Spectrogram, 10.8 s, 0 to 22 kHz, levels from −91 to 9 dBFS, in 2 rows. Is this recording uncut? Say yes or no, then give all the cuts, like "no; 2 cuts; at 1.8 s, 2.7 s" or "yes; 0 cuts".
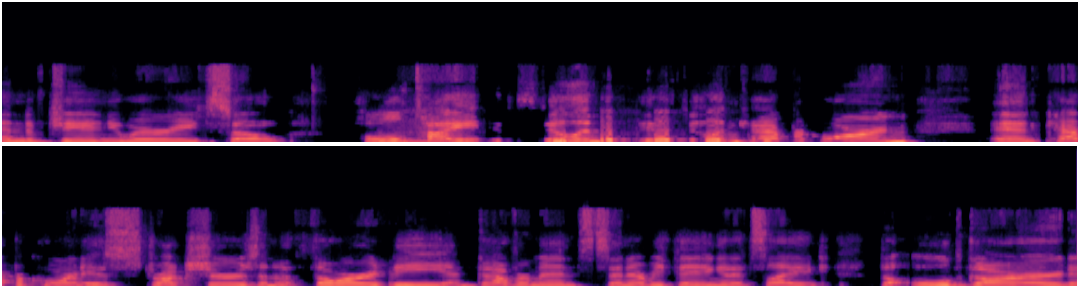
yes; 0 cuts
